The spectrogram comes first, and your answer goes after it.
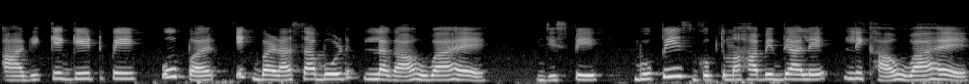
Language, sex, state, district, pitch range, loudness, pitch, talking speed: Hindi, female, Bihar, Kaimur, 210-250 Hz, -14 LUFS, 225 Hz, 115 wpm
